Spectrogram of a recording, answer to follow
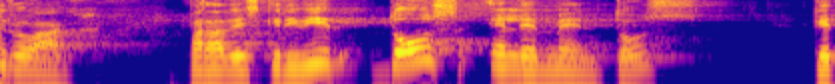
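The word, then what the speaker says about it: ruach: Aquí se usa otra palabra hebrea que es se escribe roach con R de Raúl A. Se pronuncia roaj. Por ejemplo, cuando hablamos del Espíritu Santo, el Espíritu Santo es roaj, el cadosh.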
